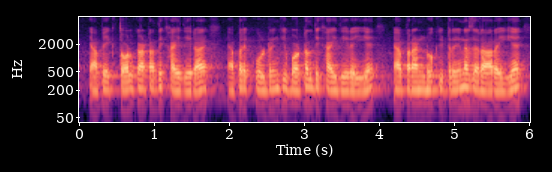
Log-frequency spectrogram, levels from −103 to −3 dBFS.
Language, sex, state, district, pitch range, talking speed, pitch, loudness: Hindi, male, Chhattisgarh, Sarguja, 95-105 Hz, 280 wpm, 100 Hz, -20 LUFS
